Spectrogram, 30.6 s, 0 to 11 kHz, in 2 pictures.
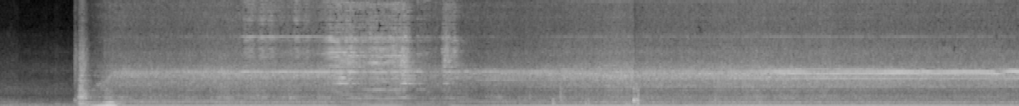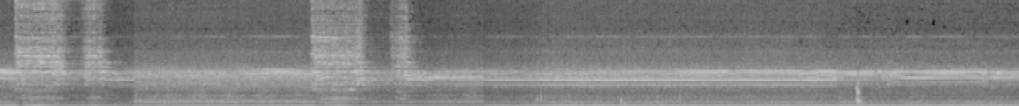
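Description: Table saw switched on about a second in and running steadily with a motor hum and whine. Several louder stretches come as the blade cuts through maple strips, crosscutting them into 15-degree ring segments against a stop block.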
